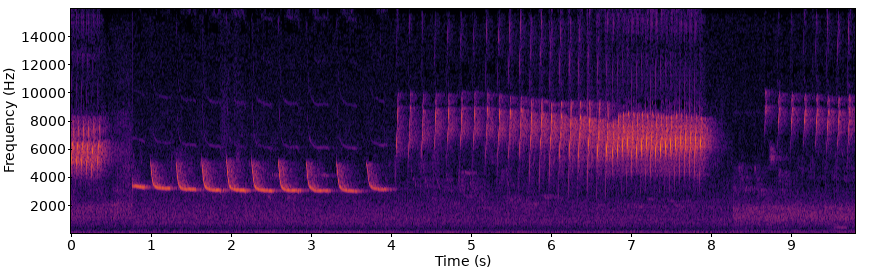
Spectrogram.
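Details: Wood warbler singing in Minsk, Belarus, in April 2025: a run of about eight high, evenly spaced ticking notes that speeds into a long, shivering metallic trill, over a low rumble of background noise.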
